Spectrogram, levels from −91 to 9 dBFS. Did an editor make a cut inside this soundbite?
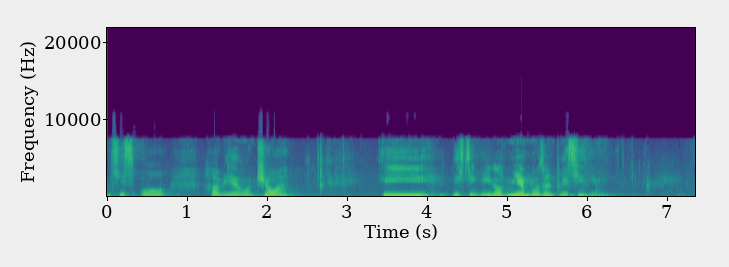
no; 0 cuts

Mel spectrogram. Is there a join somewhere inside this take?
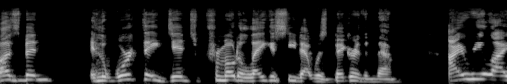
no; 0 cuts

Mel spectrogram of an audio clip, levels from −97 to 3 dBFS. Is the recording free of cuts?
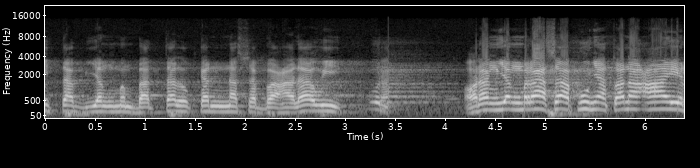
no; 1 cut; at 3.4 s

